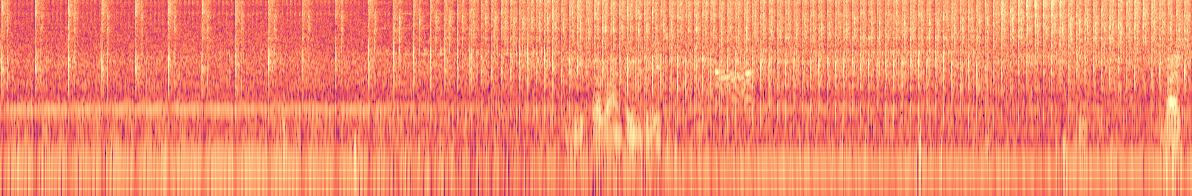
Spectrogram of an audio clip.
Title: Pneumatic Shockwave Therapy Physiotherapy Biotronix Solution Forever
